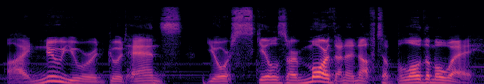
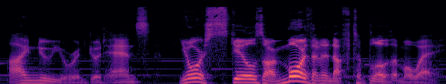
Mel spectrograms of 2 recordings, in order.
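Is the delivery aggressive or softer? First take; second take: aggressive; softer. First: It is delivered in an aggressive tone. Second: It is delivered in a less aggressive tone.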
